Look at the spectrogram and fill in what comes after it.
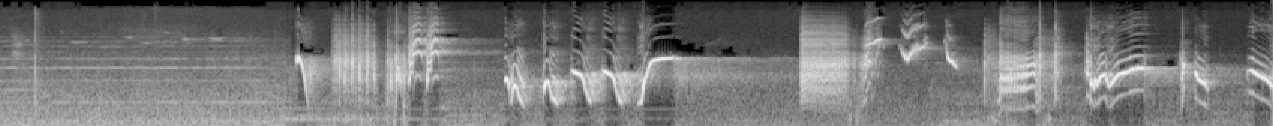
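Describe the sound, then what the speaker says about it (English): Superb lyrebirds call nearby in a forest, one bird after another, with loud rapid whistles, sharp chirps and rising and falling sweeps in repeated bursts between short quiet gaps. "there still are a lot of lyrebirds calling"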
